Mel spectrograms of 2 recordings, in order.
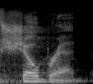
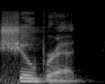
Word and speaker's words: shewbread: And the next thing that you would see as you journey through the tabernacle is you would see the table of showbread, or some people pronounce it shewbread.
